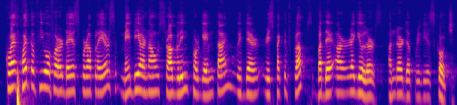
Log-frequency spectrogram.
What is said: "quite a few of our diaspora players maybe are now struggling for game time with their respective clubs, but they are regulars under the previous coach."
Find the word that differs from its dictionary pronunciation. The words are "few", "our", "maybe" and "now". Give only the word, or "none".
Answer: none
